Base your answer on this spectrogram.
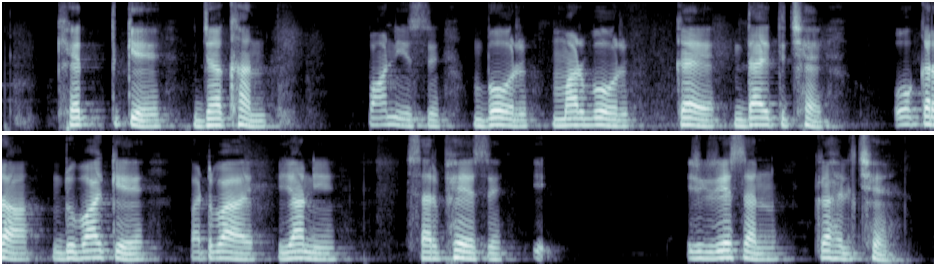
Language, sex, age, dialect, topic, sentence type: Maithili, male, 18-24, Bajjika, agriculture, statement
